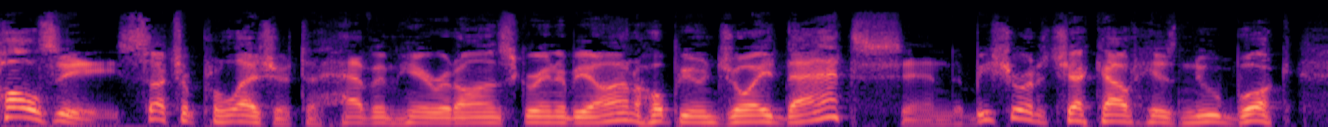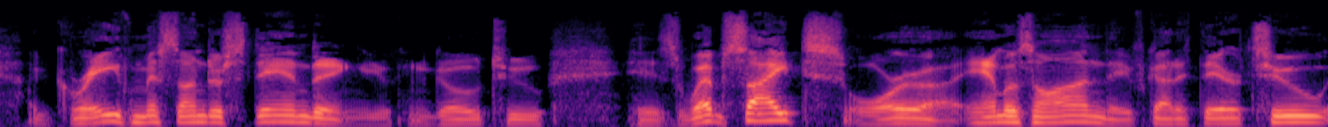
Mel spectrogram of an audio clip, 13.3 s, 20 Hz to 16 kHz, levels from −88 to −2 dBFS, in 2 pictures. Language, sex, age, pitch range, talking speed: English, male, 40-59, 100-150 Hz, 200 wpm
